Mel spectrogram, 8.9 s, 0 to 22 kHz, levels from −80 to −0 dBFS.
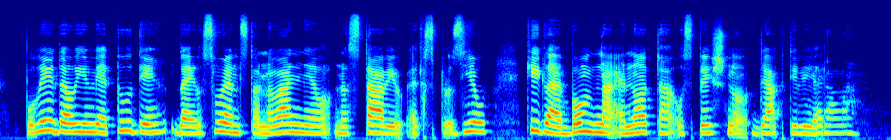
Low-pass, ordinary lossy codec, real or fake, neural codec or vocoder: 14.4 kHz; none; fake; codec, 32 kHz, 1.9 kbps, SNAC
